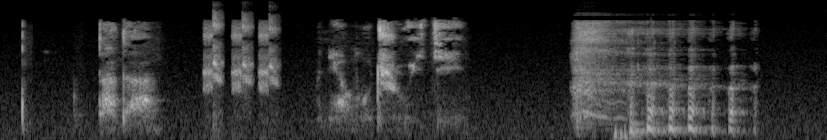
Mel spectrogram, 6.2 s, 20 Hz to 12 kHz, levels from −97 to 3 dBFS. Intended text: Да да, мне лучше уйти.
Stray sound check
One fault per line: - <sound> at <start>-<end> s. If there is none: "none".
- laugh at 1.5-2.1 s
- laugh at 4.3-5.7 s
